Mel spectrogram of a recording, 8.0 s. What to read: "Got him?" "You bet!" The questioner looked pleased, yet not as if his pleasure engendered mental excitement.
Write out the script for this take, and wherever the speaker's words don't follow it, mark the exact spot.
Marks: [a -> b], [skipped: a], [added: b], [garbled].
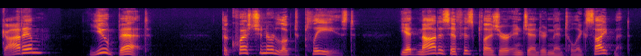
"Got him?" "You bet!" The questioner looked pleased, yet not as if his pleasure engendered mental excitement.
